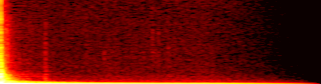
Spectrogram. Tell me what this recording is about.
Bass stroke ghe on a tabla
